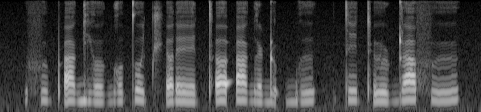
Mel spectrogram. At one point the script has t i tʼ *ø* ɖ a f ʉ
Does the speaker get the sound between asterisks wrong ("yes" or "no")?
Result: yes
